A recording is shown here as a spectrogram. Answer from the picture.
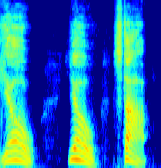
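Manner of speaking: loud alarmed call to stop; urgent shout. Retold or imitated. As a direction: cut the rant off with an alarmed yell. Friend cuts in on the rant.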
